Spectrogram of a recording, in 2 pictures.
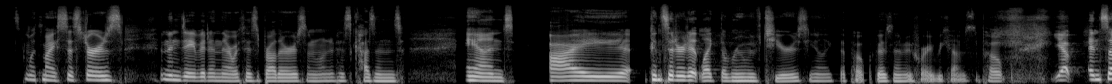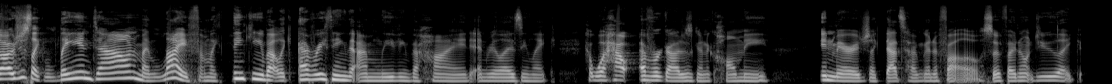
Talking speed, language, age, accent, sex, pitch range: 230 wpm, English, 10-29, American, female, 165-210 Hz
